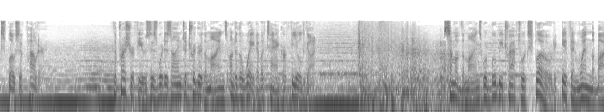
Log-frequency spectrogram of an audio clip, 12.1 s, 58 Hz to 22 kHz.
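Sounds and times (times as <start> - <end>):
explosion rumble: 7.1 - 9.6
landmine explosion: 7.2 - 9.3.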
